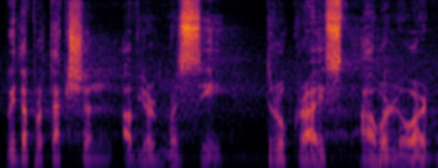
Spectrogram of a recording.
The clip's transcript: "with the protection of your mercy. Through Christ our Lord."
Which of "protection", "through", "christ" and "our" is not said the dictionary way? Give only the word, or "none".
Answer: through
